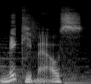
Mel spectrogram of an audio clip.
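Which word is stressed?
Mickey. The stress falls on the word Mickey. The speaker calls it wrong. "not Mickey Mouse. You don't emphasize the Mickey part"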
